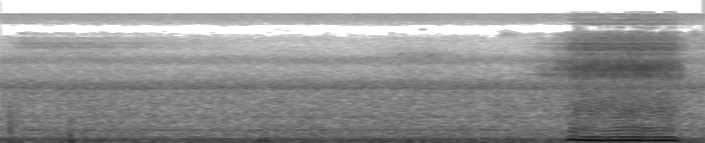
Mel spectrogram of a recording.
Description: My dog dreams and snores more than I do.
